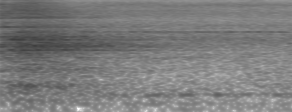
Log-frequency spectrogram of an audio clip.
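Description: Steady low hum of a building's air conditioning, with a brief rush of noise at the start that fades over about a second.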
